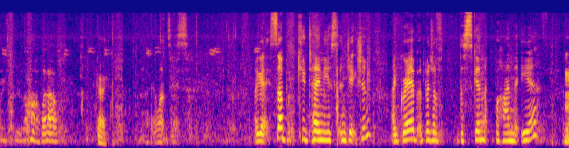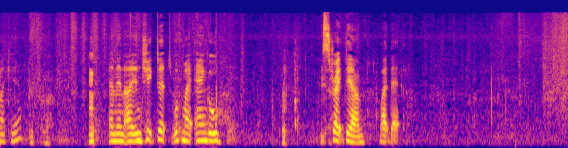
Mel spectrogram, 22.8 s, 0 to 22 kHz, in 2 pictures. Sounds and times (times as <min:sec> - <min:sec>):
Oink: 0:11.3 - 0:11.5, 0:13.1 - 0:13.4.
